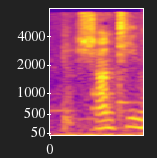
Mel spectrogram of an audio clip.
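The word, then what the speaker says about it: Chanti: Shanti Niven, N-I-V-E-N. And the first name is spelled with a C, by the way. It's not S. It's C-H-A-N-T-I.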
